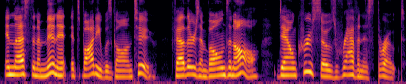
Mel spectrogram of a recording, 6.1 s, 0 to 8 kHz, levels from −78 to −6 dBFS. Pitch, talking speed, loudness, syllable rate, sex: 210 Hz, 165 wpm, -18 LUFS, 4.9 syllables/s, female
